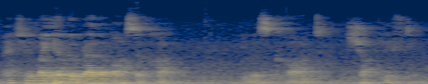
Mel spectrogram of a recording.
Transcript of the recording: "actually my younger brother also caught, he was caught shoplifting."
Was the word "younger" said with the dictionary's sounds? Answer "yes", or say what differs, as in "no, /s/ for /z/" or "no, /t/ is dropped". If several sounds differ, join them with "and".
no, /ŋ/ is dropped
